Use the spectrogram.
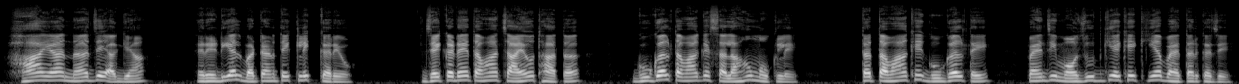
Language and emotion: Sindhi, neutral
